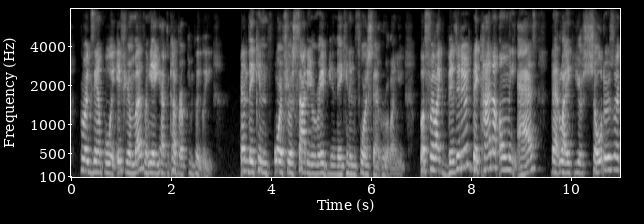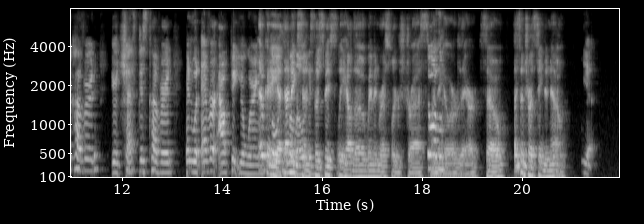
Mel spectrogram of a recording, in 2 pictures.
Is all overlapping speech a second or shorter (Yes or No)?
No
